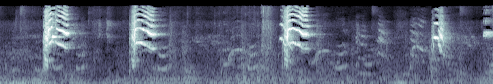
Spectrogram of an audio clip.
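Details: Two ringneck parakeets, a white male and a green bird, in talking mode: four loud grating squawks spaced about a second apart, with a soft whistled glide between them.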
